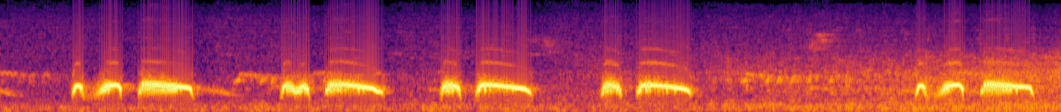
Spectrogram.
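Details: A spotted dove, in a lure recording, gives soft, mellow coos: short notes run into a longer drawn-out coo, repeated about every second with a brief pause before the last phrase.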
